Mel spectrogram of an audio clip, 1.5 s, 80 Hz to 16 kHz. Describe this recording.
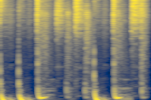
Drum D'n'B FBB Line 01
D, B, Heavy, Acoustic, Drums, n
